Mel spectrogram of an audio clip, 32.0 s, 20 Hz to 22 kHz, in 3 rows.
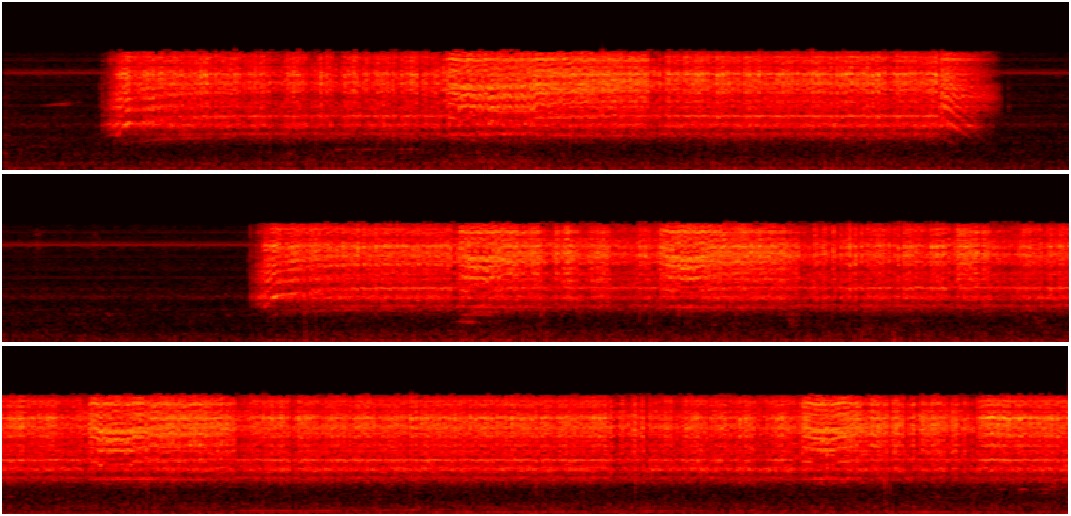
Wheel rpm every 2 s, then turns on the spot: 70, 190, 190, 190, 140, 0, 60, 190, 200, 200, 200, 200, 200, 200, 200, 200.
none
